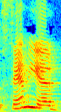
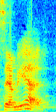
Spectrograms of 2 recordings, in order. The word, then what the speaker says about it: Samoyed: Some of the ways of pronouncing their name, Samoyed. Samoyed, which is how I pronounce the name. Samoyed, Samoyed, Samoyed, Samoyed.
